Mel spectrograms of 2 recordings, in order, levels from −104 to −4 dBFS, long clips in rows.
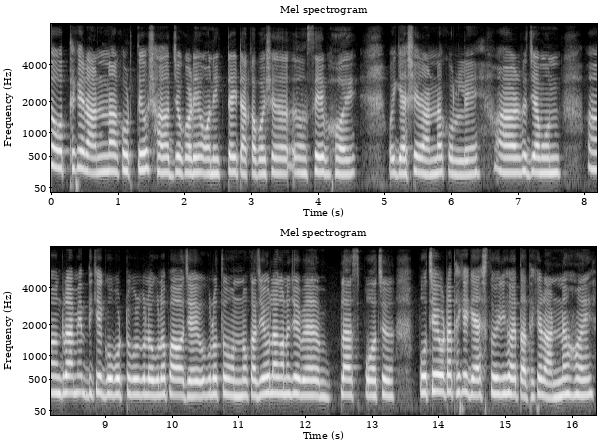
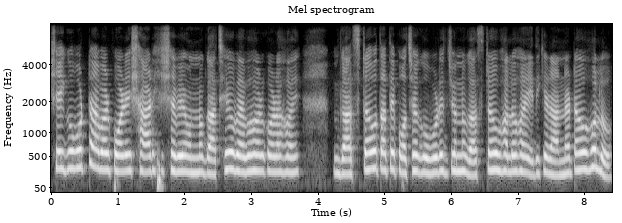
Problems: background sounds at intervals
